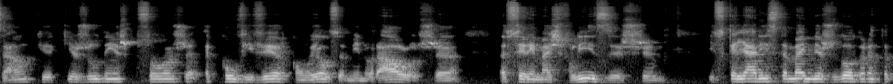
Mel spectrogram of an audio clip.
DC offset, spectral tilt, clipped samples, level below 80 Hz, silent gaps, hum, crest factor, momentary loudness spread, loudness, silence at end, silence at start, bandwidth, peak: under 0.1%; -4 dB/octave; under 0.1%; -60 dBFS; none; none; 18 dB; 9 LU; -19 LUFS; 0 s; 0 s; over 20 kHz; -2 dBFS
